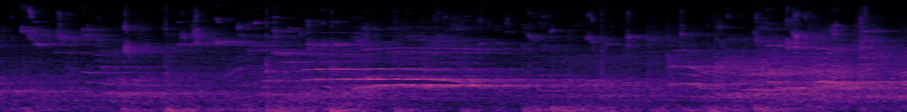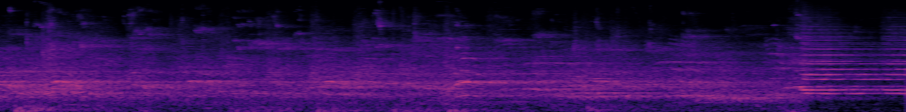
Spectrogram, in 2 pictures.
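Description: A crowd cheers and chatters loudly in an echoing hall.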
